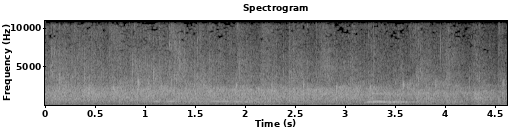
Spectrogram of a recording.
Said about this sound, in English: I just want to give them a little round of applause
